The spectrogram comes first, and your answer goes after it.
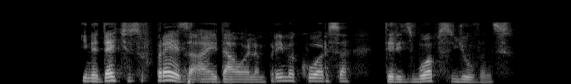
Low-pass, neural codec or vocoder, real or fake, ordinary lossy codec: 7.2 kHz; vocoder, 44.1 kHz, 128 mel bands every 256 samples, BigVGAN v2; fake; AAC, 32 kbps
